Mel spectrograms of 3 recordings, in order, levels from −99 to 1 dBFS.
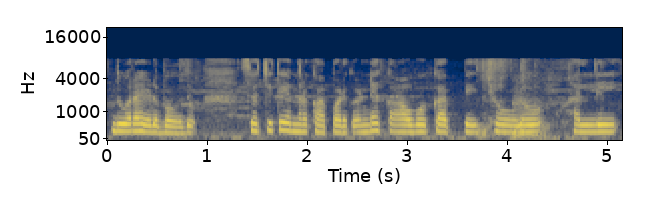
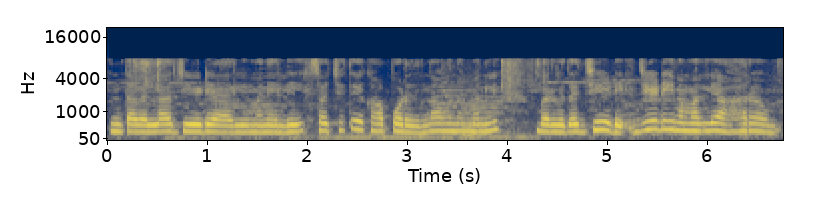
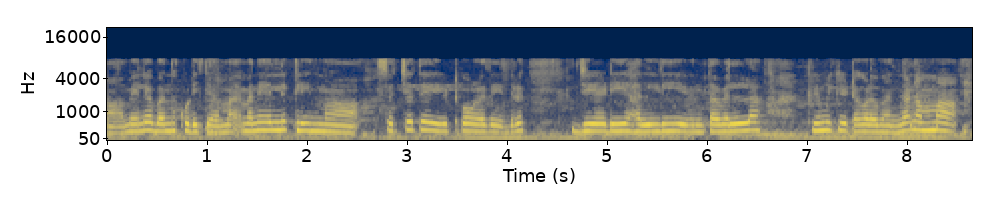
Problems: background sounds at intervals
